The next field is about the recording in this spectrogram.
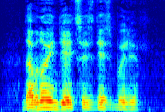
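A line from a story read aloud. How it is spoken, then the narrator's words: Calmer question. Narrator (Russian): спросил он уже более спокойно у Левонтия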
